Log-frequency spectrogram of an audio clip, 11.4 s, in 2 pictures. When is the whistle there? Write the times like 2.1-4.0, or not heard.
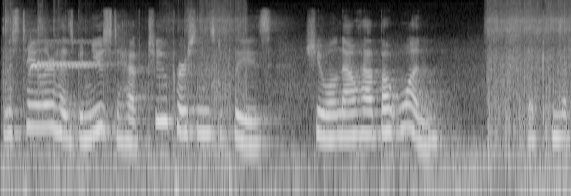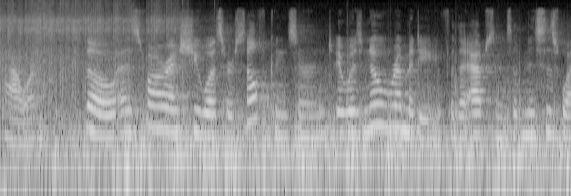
0.2-1.1.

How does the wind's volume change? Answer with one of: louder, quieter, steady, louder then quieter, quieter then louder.
louder.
